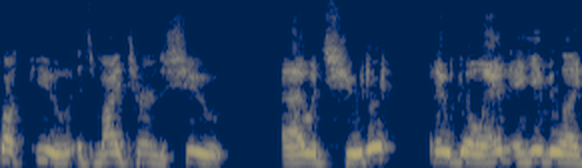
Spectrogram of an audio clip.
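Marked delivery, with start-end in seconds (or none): 0.0-1.7 mock taunting, cocky, in-your-face jabbing tone. Retelling answering a teammate yelling for the ball: retelling own trash talk. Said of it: "talking shit to him the whole time".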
